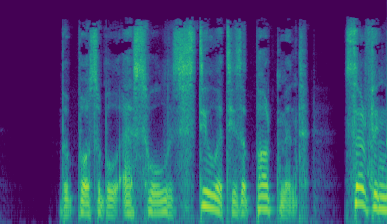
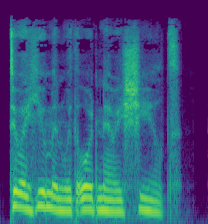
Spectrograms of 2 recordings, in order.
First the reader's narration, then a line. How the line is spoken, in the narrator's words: Silver said coolly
